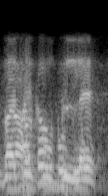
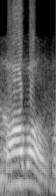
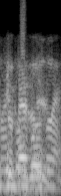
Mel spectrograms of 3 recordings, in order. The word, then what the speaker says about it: Bublé: Yo sé hablar muy bien inglés y se pronuncia Bubble. – No, es Michael Bublé. Porque es francés y le ponen un acento al final.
